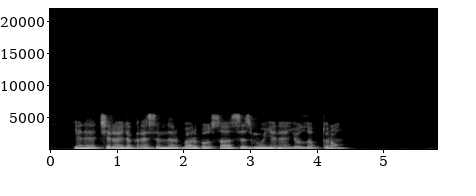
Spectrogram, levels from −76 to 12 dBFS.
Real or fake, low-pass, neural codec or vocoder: fake; 5.4 kHz; autoencoder, 48 kHz, 128 numbers a frame, DAC-VAE, trained on Japanese speech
